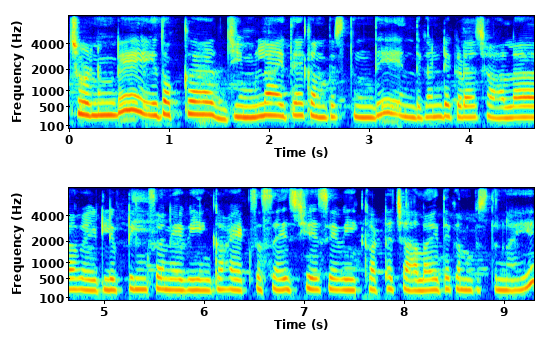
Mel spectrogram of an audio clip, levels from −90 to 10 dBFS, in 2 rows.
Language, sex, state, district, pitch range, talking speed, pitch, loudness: Telugu, female, Andhra Pradesh, Chittoor, 245-290 Hz, 120 wpm, 260 Hz, -17 LUFS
